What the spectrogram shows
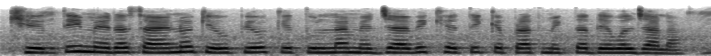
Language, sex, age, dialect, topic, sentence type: Bhojpuri, female, <18, Southern / Standard, agriculture, statement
